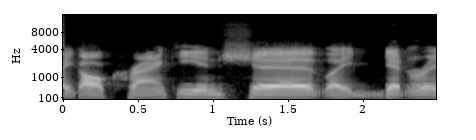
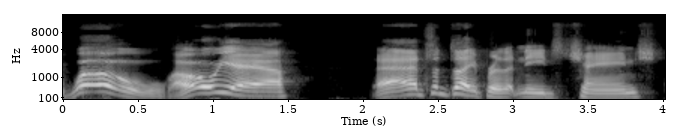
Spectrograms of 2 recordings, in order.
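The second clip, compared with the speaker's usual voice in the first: very high, loud whoa; a kid recoiling from the smell; high, loud whoa that settles; surprised kid; 6 semitones higher, 5 dB louder than usual. Retold or imitated. Kid checking diaper.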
